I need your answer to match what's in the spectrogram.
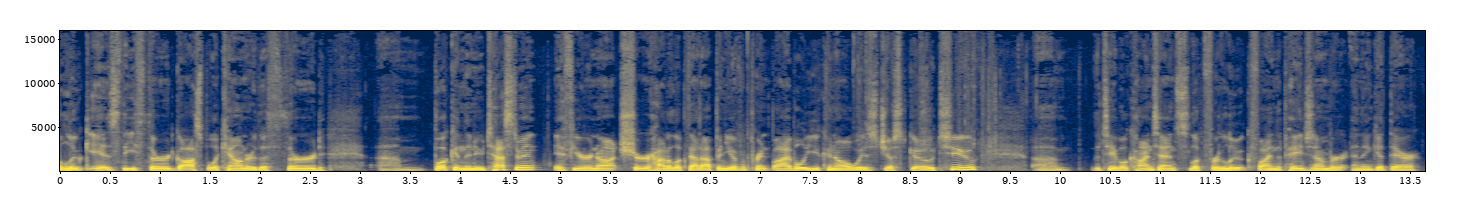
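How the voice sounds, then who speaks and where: A male pastor opening a sermon in a friendly, explanatory way. His voice is warm and dark. He reads the scripture aloud at an even, measured pace. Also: fairly high pitch.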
